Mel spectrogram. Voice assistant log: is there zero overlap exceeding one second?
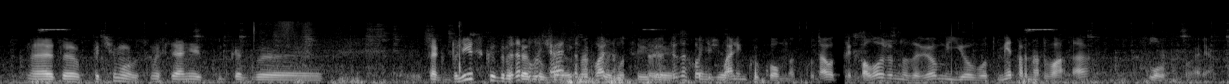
No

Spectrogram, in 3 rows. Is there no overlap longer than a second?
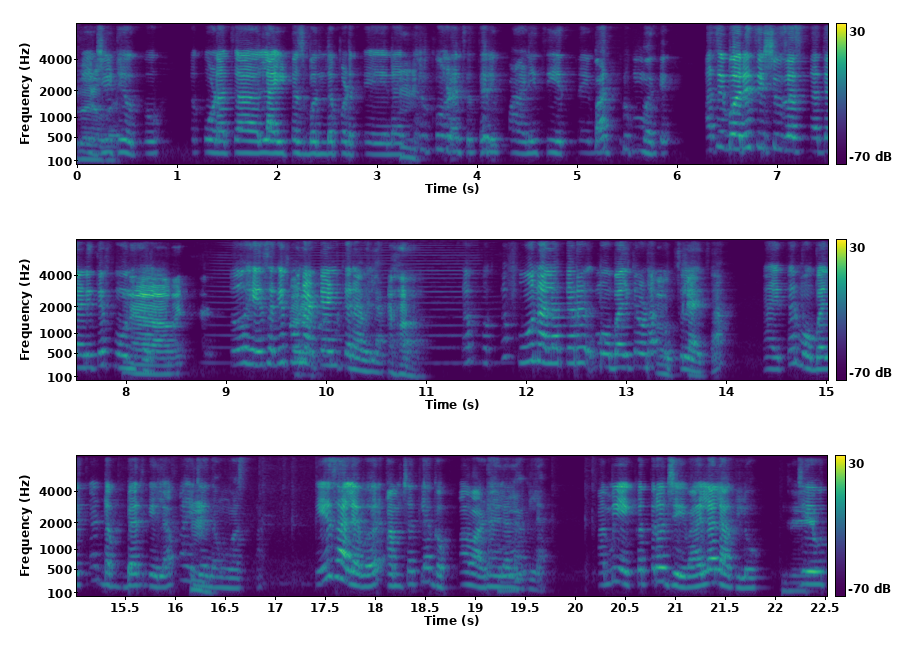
Yes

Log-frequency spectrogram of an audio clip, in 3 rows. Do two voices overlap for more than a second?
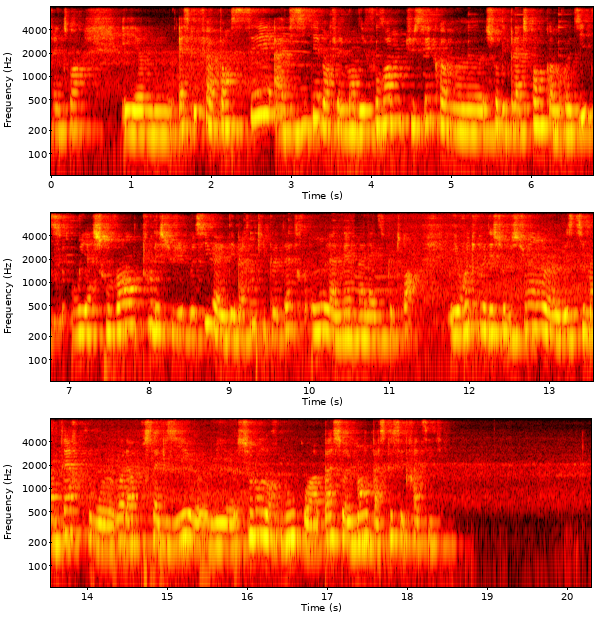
No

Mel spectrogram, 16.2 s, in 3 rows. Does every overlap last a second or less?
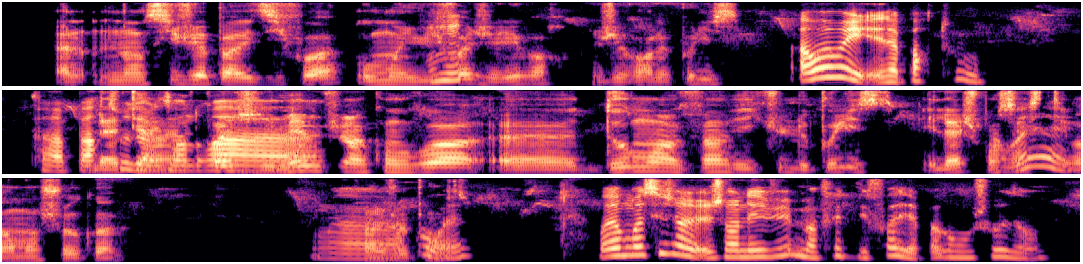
No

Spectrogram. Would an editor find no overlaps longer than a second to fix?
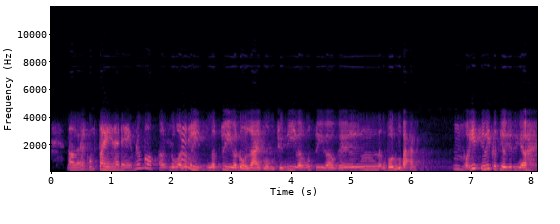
Yes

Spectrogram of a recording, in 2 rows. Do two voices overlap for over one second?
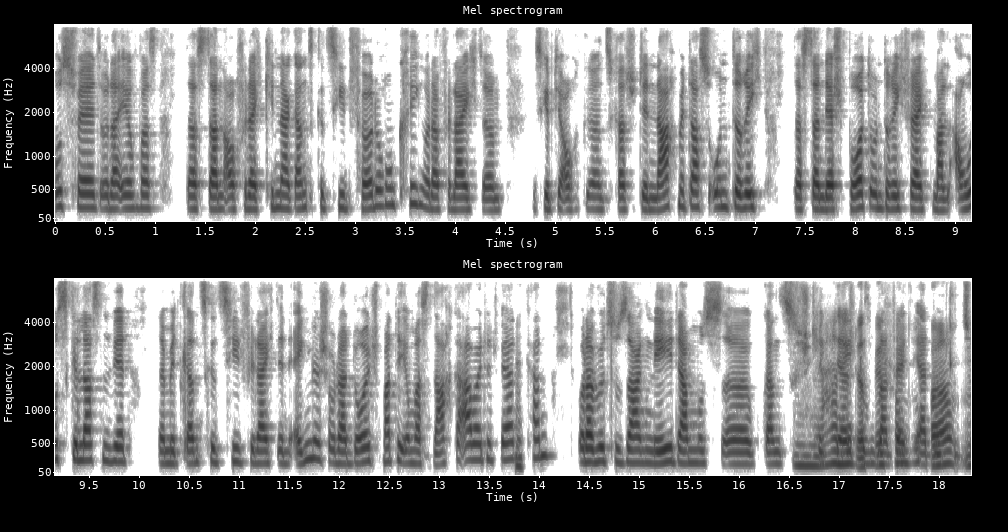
Yes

